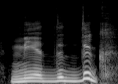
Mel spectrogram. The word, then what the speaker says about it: меддык: Меддык будет, меддык произносится это в современном калмыцком языке.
